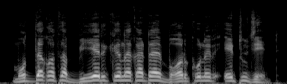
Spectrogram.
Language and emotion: Bengali, neutral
